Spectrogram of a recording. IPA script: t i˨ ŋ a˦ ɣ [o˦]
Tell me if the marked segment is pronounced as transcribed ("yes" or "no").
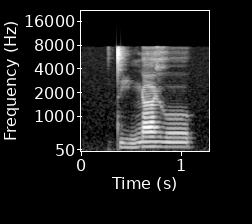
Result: yes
